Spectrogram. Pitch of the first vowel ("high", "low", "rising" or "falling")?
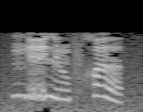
high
